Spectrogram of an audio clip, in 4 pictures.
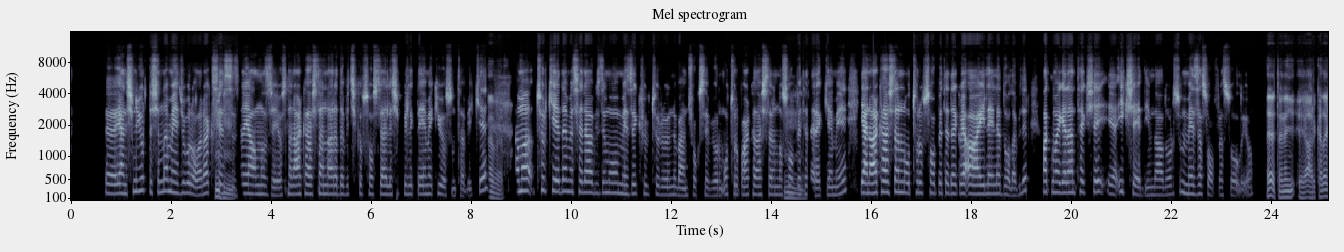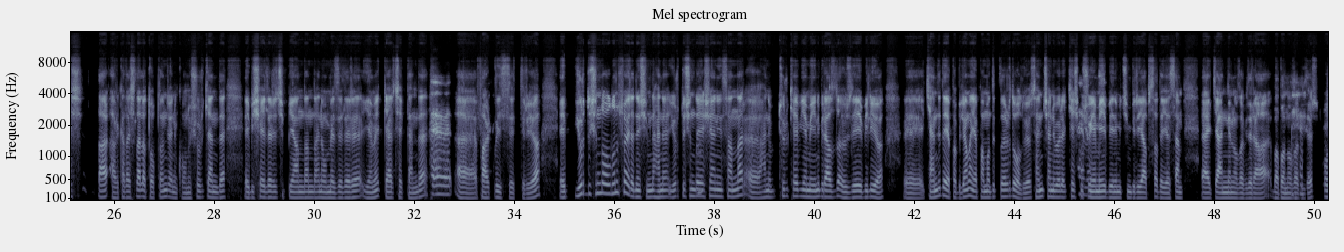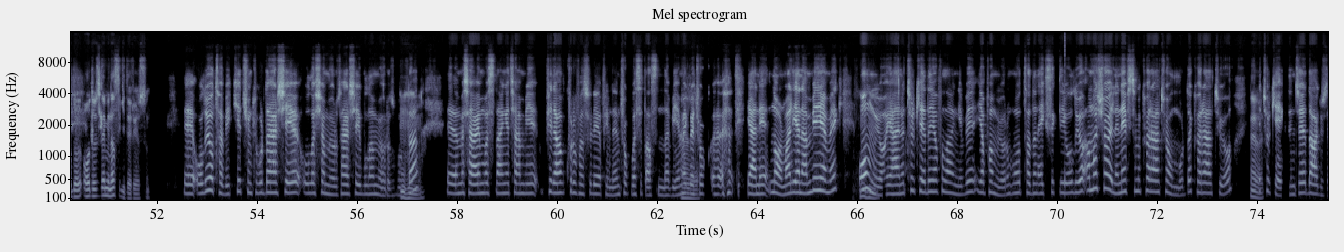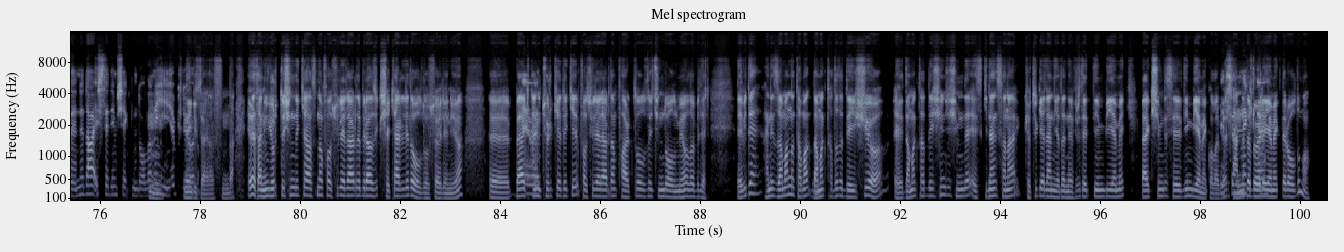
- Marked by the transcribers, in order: other background noise; tapping; chuckle; chuckle
- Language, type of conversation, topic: Turkish, podcast, Hangi yemekler seni en çok kendin gibi hissettiriyor?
